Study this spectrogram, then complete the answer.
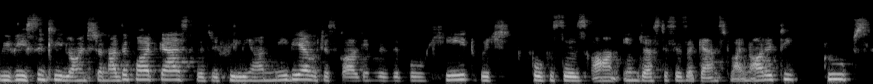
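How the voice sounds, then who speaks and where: With music in the background, a woman with a Pakistani accent speaks at a moderate pace in a medium pitch. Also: fairly even intonation. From Pakistan, Lahore. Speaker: podcast host and activist. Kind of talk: panel self-introduction.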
